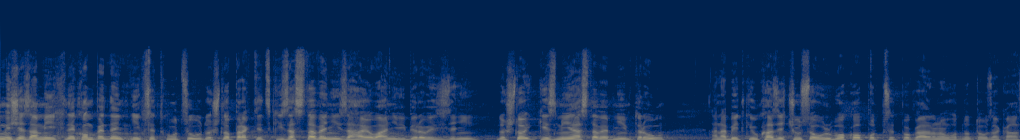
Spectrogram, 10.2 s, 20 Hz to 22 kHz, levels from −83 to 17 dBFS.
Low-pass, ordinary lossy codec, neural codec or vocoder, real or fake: 14.4 kHz; AAC, 96 kbps; none; real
